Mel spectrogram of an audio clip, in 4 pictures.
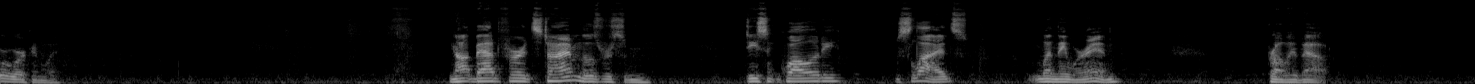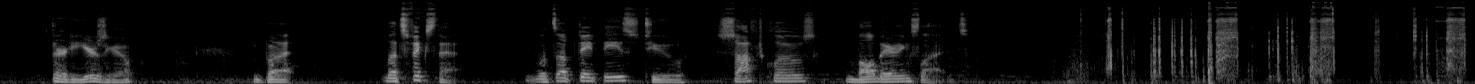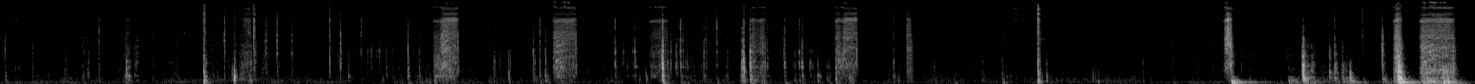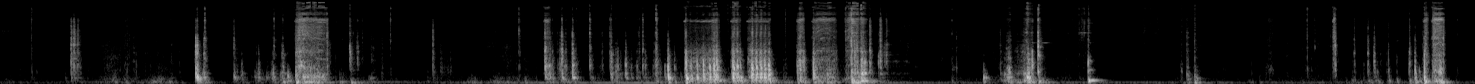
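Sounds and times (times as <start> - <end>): small motor whirring: 26.8 - 28.2, 29.0 - 29.5, 33.8 - 36.3, 37.0 - 38.2, 43.5 - 44.1, 47.2 - 47.6
metal scraping: 47.1 - 48.1.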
